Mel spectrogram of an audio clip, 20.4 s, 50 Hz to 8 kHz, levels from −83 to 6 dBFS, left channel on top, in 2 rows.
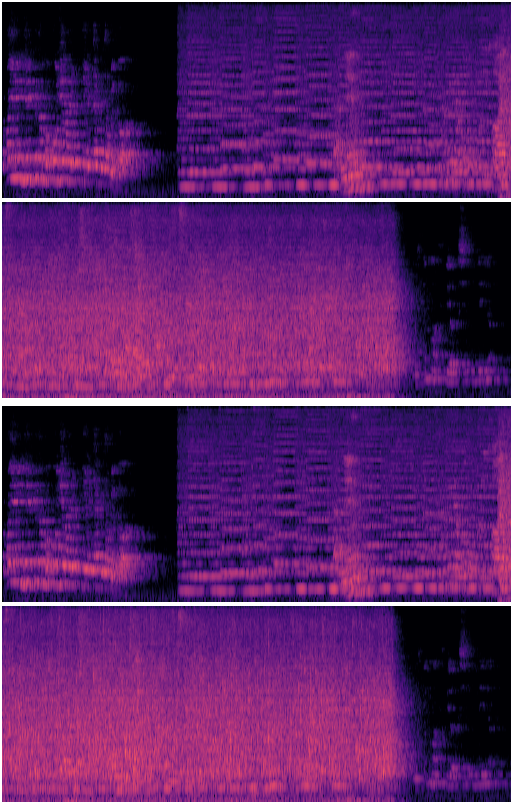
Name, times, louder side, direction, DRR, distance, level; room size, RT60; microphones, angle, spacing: voice 1, 0.1-2.5, equal, 25° left, -11 dB, 0.8 m, -35 dB
sound 1, 3.5-17.2, equal, 10° right, 1.3 m, -39 dB
voice 2, 6.6-7.4 8.5-11.3 11.6-14.6, equal, 40° right, -8 dB, 0.7 m, -37 dB
sound 2, 9.9-18.0, right 3 dB, 85° right, 0.3 m, -30 dB
voice 3, 16.1-17.6 18.4-19.9, left 1 dB, 60° left, -6 dB, 0.4 m, -50 dB
3.0 x 2.1 x 2.5 m, 1.3 s
head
